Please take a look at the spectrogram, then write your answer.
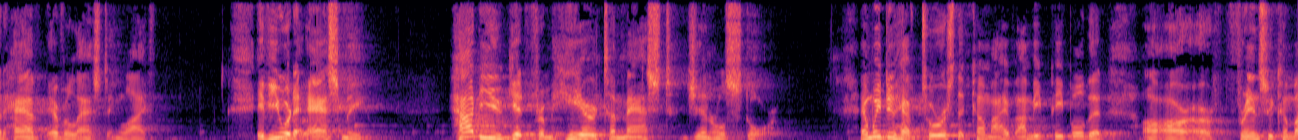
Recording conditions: large echoing room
